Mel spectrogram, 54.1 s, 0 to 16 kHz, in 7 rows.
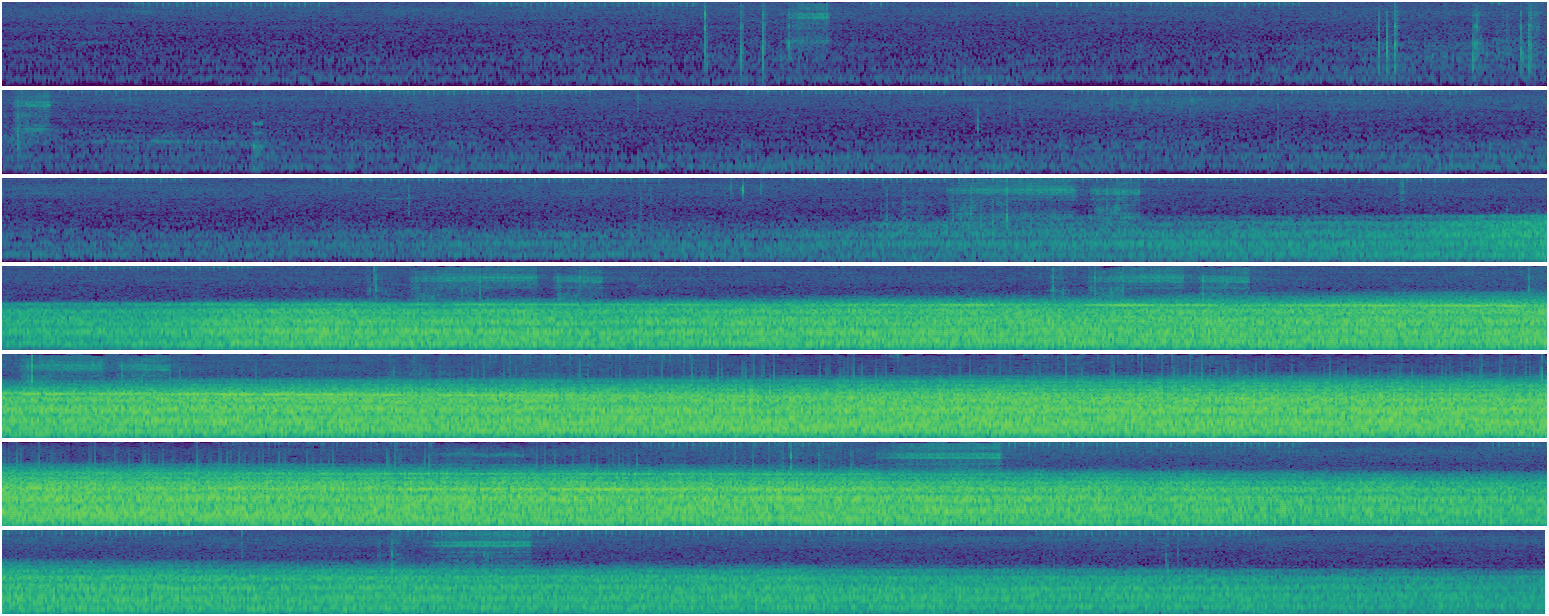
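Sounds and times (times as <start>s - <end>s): jet engines at climb power: 16.6s - 54.0s.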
